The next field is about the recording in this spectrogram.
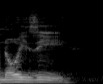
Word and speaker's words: Neuse: First name is Sheldon. N E U S E. – News. No. – Nice. Noise. – Noise? It's got to be Noyce, right? – It's Sheldon Noisy.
